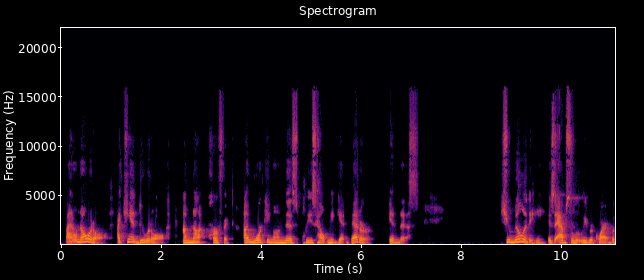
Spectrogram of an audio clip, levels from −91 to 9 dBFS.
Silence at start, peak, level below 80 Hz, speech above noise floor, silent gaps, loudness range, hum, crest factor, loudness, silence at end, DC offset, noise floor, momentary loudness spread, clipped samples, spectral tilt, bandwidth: 0.1 s; -2 dBFS; -50 dBFS; 66 dB; 2.23-2.27 s; 5 LU; none; 18 dB; -20 LUFS; 0 s; under 0.1%; -86 dBFS; 10 LU; under 0.1%; -6 dB/octave; 16 kHz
